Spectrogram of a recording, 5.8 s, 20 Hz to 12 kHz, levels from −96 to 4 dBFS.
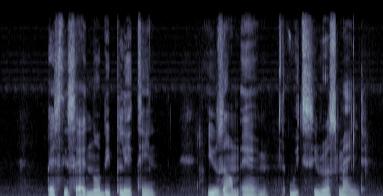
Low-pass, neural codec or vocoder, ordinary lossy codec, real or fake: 10.8 kHz; none; none; real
